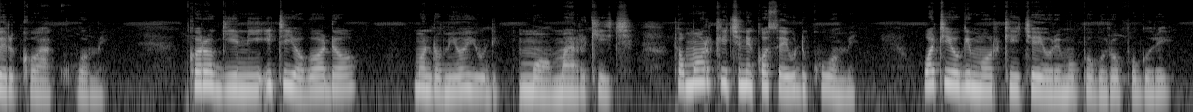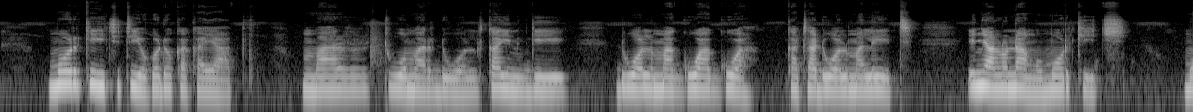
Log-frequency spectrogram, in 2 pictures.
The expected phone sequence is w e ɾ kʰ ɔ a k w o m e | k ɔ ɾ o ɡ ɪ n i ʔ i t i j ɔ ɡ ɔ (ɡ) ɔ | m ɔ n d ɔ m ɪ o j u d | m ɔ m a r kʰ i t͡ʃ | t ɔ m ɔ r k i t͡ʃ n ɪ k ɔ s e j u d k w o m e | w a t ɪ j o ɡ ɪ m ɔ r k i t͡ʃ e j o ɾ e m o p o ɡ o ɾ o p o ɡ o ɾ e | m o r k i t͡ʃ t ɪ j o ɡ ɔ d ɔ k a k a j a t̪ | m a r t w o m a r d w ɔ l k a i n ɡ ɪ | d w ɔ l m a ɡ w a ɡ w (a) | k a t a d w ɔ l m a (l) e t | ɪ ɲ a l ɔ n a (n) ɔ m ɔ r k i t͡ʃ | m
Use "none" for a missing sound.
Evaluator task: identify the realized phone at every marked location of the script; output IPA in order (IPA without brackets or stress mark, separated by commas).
d, a, l, ŋ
